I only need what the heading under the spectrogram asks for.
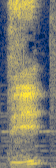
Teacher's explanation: b é um som mais vozeado porque encontra as membranas das cordas vocais juntas portanto a massa do ar atravessa com dificuldades provocando ali uma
